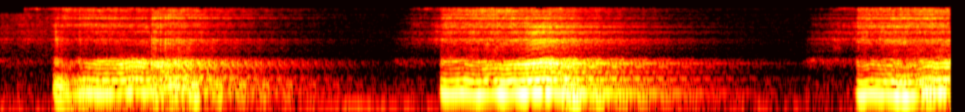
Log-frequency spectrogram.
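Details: A sleeping cat snores in regular, buzzing breaths that fade out, about fifteen a minute: snoring.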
